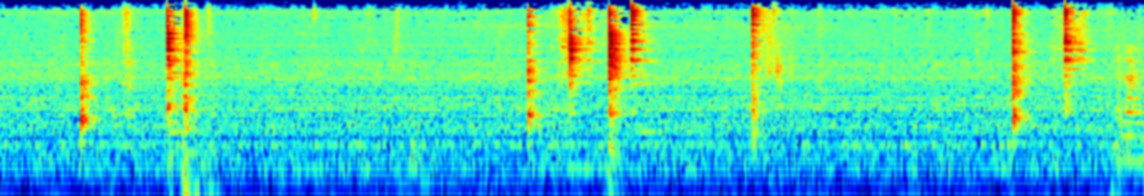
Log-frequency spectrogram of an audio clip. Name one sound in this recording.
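A metal ladle clanks against a metal pot and bowl.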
